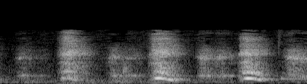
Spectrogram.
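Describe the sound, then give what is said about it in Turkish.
A voice imitates labored, gasping breaths, three strained rasping inhales spaced about a second apart, fairly loud with brief pauses between. “Böyle nefes alamaz.”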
